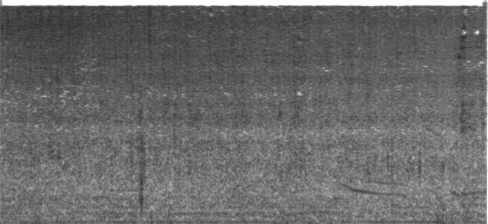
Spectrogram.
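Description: A truck's diesel engine rumbles steadily close by.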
